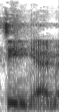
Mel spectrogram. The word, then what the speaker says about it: Digne: So, also, Digne. I think that's how you pronounce it. – It's Digne, mate. It's Digne. – Digne. Well, there you go. He'll be now known as Digne.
